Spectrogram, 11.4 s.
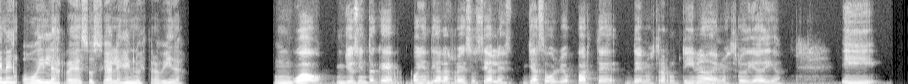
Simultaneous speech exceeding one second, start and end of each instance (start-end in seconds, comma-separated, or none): none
